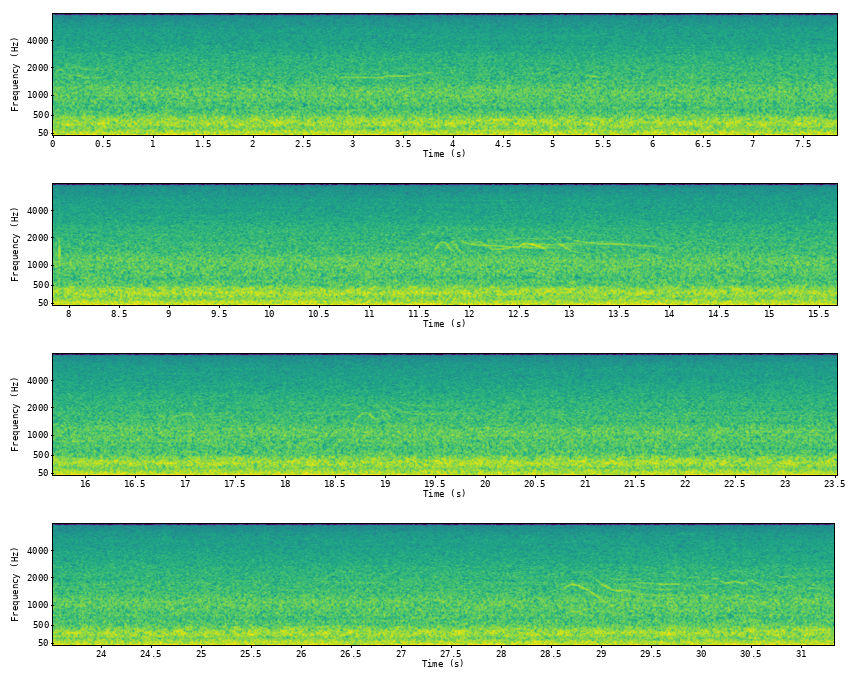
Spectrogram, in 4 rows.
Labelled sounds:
3.3	3.6	killer whale, Bigg's (transient), 1.5 to 1.7 kHz
11.9	12.7	killer whale, Bigg's (transient), 1.5 to 1.8 kHz
13.0	13.6	killer whale, Bigg's (transient), 1.7 to 1.9 kHz
28.6	29.0	killer whale, Bigg's (transient), 1.2 to 1.7 kHz

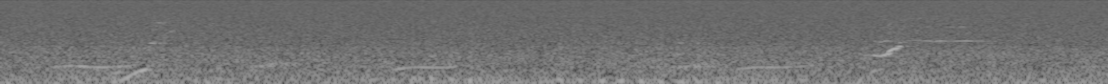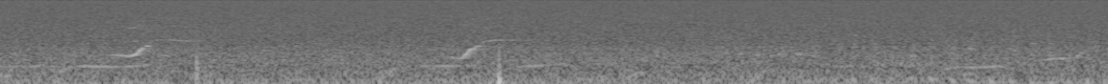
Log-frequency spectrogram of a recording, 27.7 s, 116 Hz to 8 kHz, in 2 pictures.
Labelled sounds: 16.0	16.2	humpback whale, 0.96 to 1.2 kHz
19.9	20.2	humpback whale, 0.93 to 1.1 kHz

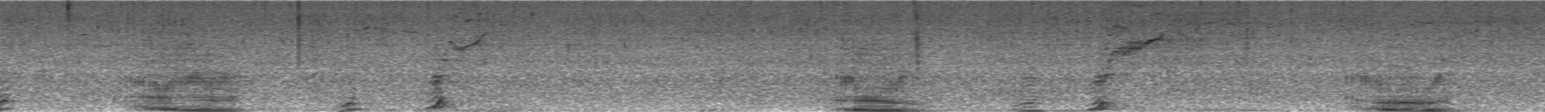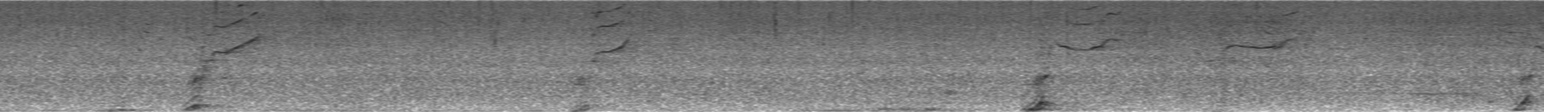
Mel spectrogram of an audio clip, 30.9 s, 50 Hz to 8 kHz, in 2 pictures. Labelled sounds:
4.5	4.9	humpback whale, 1.9 to 3.2 kHz
11.1	11.7	humpback whale, 1.8 to 3.2 kHz
17.6	18.1	humpback whale, 1.8 to 4.8 kHz
21.3	21.8	humpback whale, 1.8 to 5.9 kHz
25.7	26.7	humpback whale, 0.78 to 6.7 kHz
27.7	28.4	humpback whale, 2.1 to 2.8 kHz

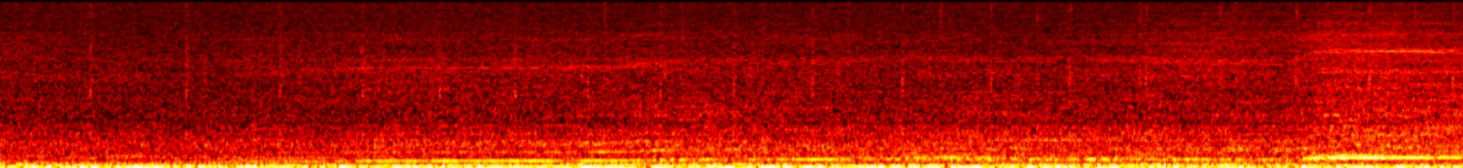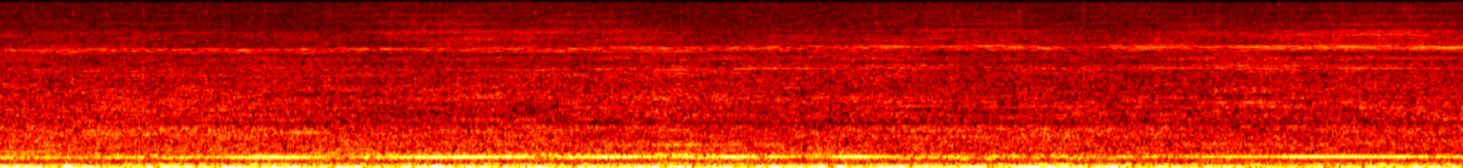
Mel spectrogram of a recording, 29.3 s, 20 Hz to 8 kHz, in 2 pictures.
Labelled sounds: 6.2	6.5	vessel noise, 2.3 to 2.6 kHz
13.1	14.5	vessel noise, 3.0 to 3.3 kHz
15.5	15.7	vessel noise, 3.2 to 3.4 kHz
18.3	18.7	vessel noise, 4.2 to 4.5 kHz
29.0	29.2	vessel noise, 3.26 to 3.33 kHz

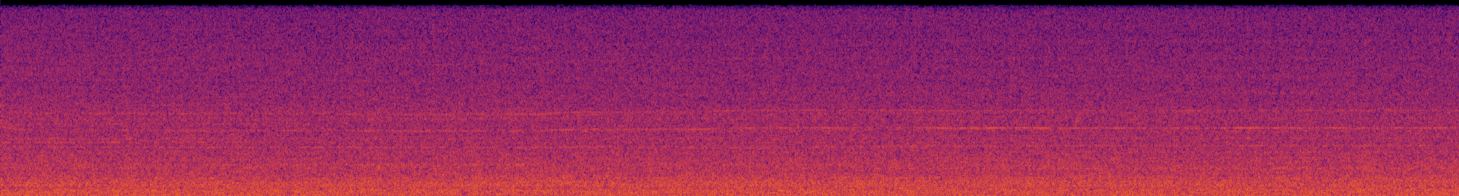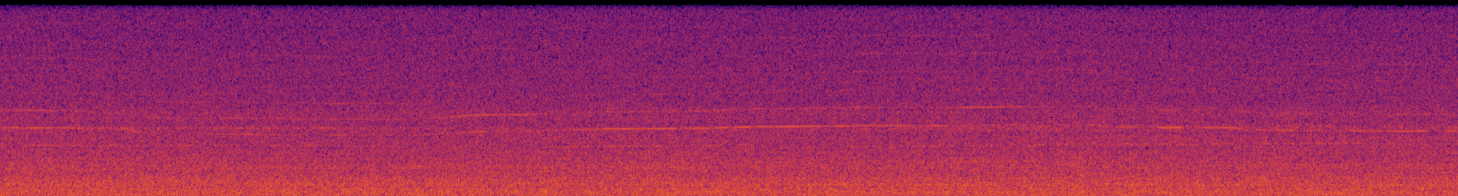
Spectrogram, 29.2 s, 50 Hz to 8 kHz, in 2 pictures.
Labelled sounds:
21.5	22.1	killer whale, southern resident, 2.1 to 3.6 kHz

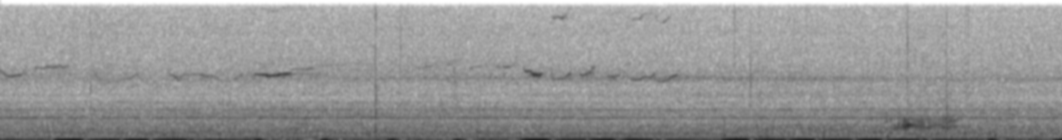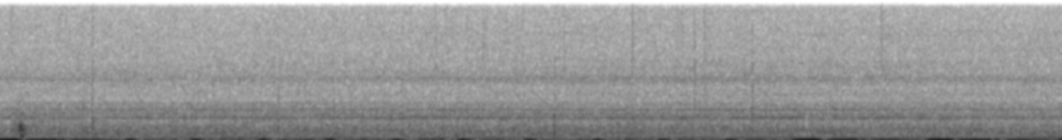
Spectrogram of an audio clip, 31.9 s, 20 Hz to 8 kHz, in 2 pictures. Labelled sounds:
0.0	5.0	killer whale, southern resident, J pod, whistle, 3.2 to 8.0 kHz
6.2	10.2	killer whale, southern resident, J pod, whistle, 3.2 to 8.0 kHz
13.4	14.4	killer whale, southern resident, J pod, call S04, 0.21 to 1.7 kHz

